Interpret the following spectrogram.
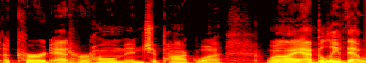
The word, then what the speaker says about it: Chappaqua: arrests know somebody said Juliet it's called it's pronounced Chappaqua actually actually thank you though thank you I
